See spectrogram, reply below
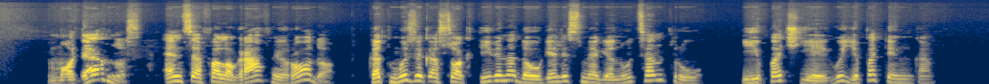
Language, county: Lithuanian, Vilnius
